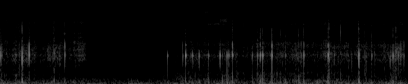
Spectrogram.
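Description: Long nails and fingertips tap and scratch across the tops of wooden dominoes packed into a carved wooden tray. Quiet, dry clicks with a bright, woody tick sound in irregular bursts over a soft scratchy rustle, with a brief lull near the one-second mark before the tapping picks up again.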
